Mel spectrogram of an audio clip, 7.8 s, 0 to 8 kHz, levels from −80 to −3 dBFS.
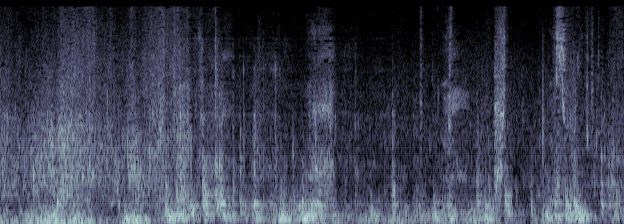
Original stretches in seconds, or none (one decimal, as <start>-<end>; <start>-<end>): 0.0-2.3; 4.9-7.8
